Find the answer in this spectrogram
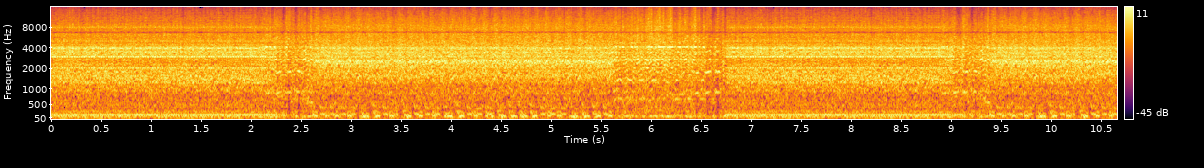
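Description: Loud, heavily distorted grindcore/sludge recording: guitar, bass and drums playing a dense, grinding riff that repeats about every six and a half seconds.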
